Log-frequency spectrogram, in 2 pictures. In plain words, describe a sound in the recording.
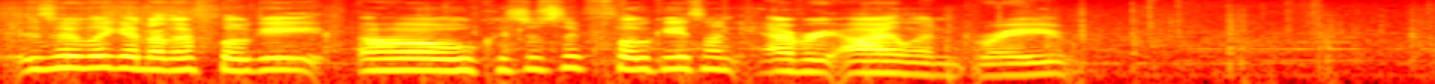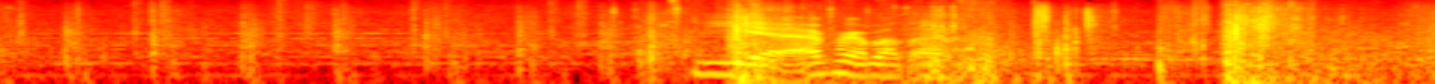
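Light footsteps patter quickly on hard ground.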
